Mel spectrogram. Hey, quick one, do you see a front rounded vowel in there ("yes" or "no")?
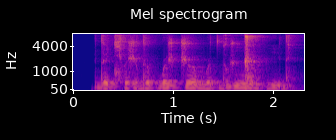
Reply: no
